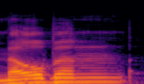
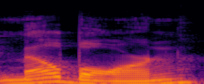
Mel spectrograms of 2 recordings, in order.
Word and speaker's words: Melbourne: I was in uh I say it like the locals Melbourne he did cuz Americans say Melborn yeah and all the local like that's not how we say it that's how they Su out of me we don't say it like that right uh so I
